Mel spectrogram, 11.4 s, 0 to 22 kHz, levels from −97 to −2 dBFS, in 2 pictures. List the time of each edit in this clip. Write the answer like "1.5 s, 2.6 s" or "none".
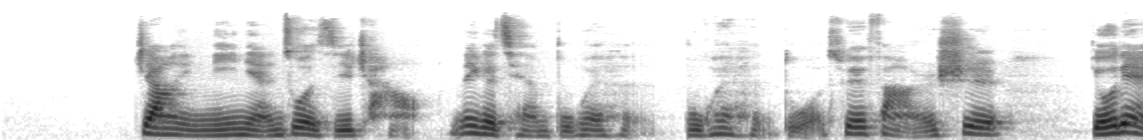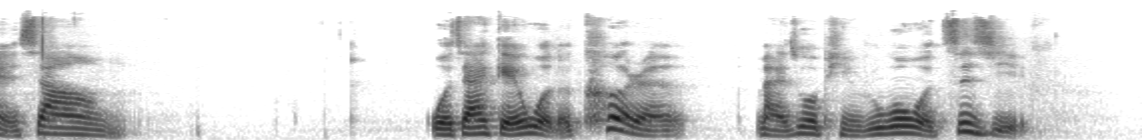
none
